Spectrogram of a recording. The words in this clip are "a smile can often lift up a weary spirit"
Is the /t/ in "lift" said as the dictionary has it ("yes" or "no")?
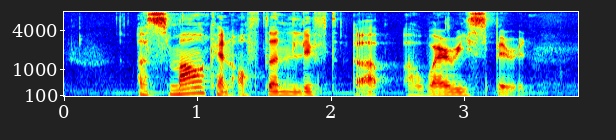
yes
